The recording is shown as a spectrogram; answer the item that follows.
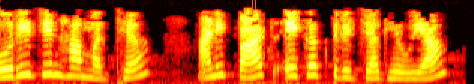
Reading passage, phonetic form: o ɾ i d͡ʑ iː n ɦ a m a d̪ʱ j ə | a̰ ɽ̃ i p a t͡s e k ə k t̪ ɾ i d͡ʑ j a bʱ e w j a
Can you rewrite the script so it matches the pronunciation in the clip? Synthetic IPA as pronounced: o ɾ i d͡ʑ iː n ɦ a m ə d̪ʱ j ə | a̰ ɽ̃ i p a t͡s e k ə k t̪ ɾ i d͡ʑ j a ɡʱ e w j a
